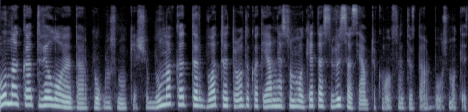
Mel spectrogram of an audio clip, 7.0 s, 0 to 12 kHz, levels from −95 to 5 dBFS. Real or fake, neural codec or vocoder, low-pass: fake; autoencoder, 22.05 kHz, a latent of 192 numbers a frame, VITS, trained on one speaker; 9.9 kHz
